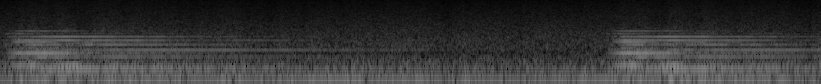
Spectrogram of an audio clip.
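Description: A bell struck twice, about three seconds apart, each stroke ringing out and fading over about a second, over a steady low hum.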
